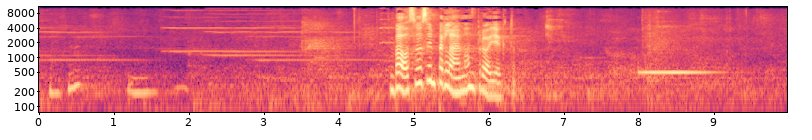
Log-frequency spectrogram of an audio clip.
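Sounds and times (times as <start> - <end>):
parliament voting bell ringing in a continuous electronic tone: 0.0 - 5.4, 8.0 - 9.1
speech: 4.7 - 6.4.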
